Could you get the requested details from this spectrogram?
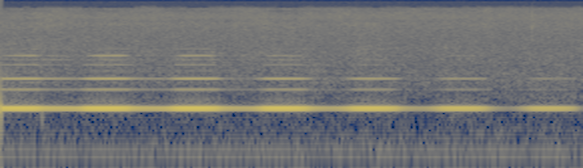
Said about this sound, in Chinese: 跟随着颂钵的声音，一点一点放慢节奏。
